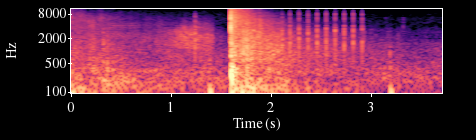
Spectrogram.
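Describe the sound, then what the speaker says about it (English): Mortar shells landing on a base in a video game battle, a sharp loud blast at mid-clip with a rattling tail of rapid distant gunfire and a few fainter thumps around it. "Mortars are landing on the hab."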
